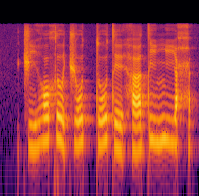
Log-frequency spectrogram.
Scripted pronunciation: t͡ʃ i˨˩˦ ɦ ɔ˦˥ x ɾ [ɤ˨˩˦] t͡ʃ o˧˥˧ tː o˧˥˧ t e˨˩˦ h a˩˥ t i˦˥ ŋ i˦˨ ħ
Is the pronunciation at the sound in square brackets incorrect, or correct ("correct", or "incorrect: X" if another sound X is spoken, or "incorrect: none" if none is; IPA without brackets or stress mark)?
correct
